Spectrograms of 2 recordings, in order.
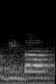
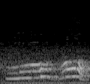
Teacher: বিশেষ্য শব্দের শেষে হ থাকলে অন্ত অ ওরূপে উচ্চারিত হয়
